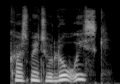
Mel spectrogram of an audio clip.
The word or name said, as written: kosmetologisk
